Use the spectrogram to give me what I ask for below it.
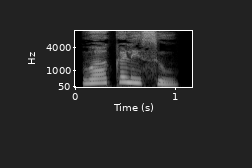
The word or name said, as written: ವಿಕಳಿಸು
